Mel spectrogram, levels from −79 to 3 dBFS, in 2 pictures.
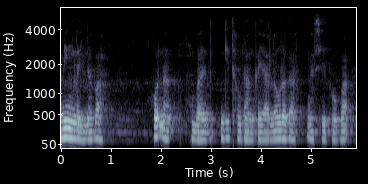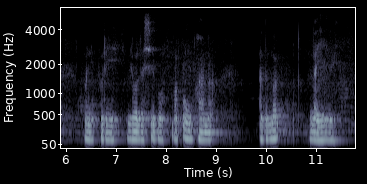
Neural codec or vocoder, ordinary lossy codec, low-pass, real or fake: none; none; 5.4 kHz; real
